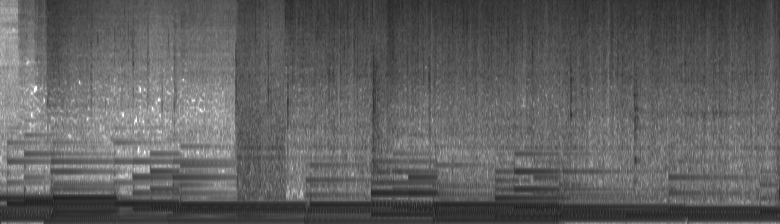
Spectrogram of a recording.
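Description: Minced garlic and shallots sizzling and crackling in hot oil in a wok. The sizzle starts faint and grows much louder about three and a half seconds in. Soft background music with held notes plays throughout.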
